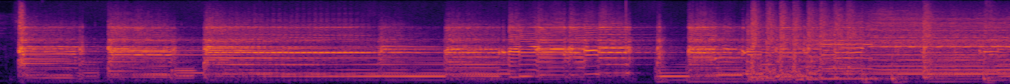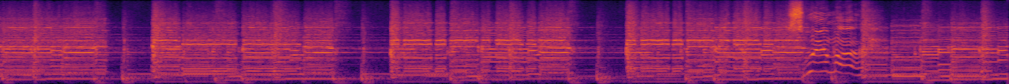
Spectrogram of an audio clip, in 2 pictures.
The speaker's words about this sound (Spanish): O sea, ese teclado y esa guitarra están eh, invocando al hedonismo más puro, ¿verdad? A mí me parece que es un verdadero temazo.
